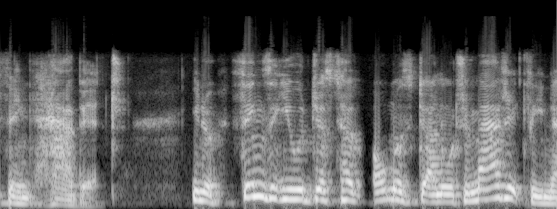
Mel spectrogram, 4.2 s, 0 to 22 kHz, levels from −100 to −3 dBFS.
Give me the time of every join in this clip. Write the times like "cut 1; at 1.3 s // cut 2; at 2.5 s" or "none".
cut 1; at 1.3 s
